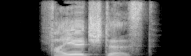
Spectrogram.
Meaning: inflection of feilschen: 1. second-person singular preterite 2. second-person singular subjunctive II
- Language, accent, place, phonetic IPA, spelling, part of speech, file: German, Germany, Berlin, [ˈfaɪ̯lʃtəst], feilschtest, verb, De-feilschtest.ogg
